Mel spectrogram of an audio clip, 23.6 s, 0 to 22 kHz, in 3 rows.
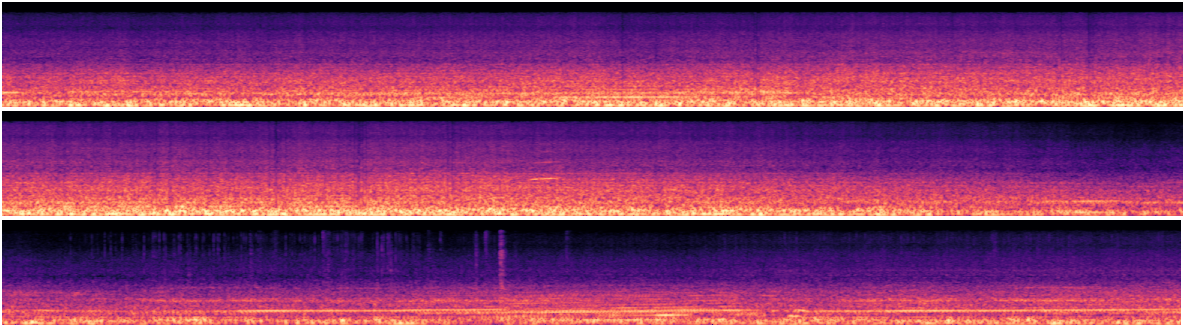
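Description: Porsche 911 Targa's flat-six engine pulling hard at high revs, heard from inside the car over heavy wind and road noise. About fourteen seconds in it drops off as the car lifts and brakes for a corner, then the engine note climbs again as the throttle goes back on.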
